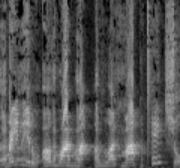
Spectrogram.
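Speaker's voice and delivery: high, loud, laughing mock hope; hammed-up character voice. Host riffing as Applejack, loud laughing character voice. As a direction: blurt it big while cracking up.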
